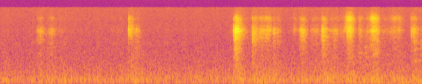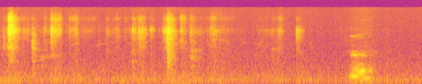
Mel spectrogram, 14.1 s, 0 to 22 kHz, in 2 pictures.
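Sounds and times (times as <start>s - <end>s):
light clicks and rustles of handling: 3.9s - 12.2s.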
